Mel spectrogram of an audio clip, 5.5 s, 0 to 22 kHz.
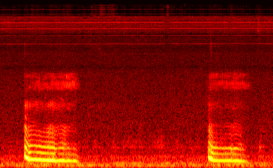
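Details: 14-year-old male cat snoring in sleep: two drawn-out, low, buzzing snores about three and a half seconds apart, with quiet in between.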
